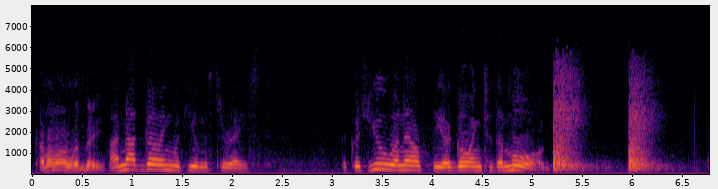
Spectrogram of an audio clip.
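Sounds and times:
speech: 0.2s - 2.4s, 3.1s - 5.4s
gunshots: 5.2s - 6.5s.

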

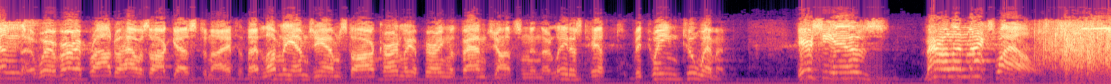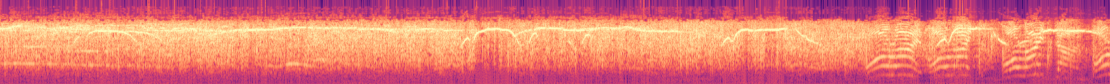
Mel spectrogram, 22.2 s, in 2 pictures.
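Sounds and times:
speech: 1.1s - 7.4s, 8.0s - 12.6s
studio audience applause greeting a guest star: 10.3s - 22.1s
bright whistles: 10.5s - 19.6s, 20.5s - 22.1s.

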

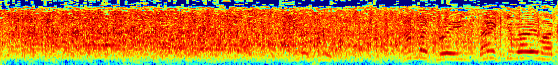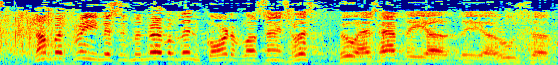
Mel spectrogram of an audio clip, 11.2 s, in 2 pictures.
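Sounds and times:
audience applause: 0.0s - 6.2s
speech: 4.4s - 11.1s.

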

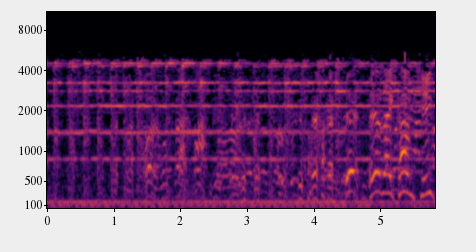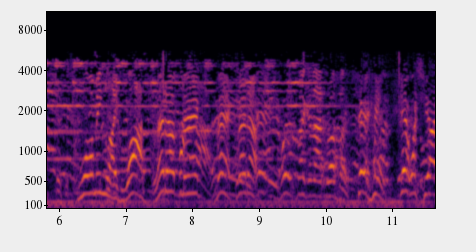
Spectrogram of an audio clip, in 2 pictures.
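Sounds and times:
fire engine bell clanging: 0.0s - 11.6s
laughter: 0.6s - 11.6s
speech: 3.8s - 11.6s
voices calling out: 4.6s - 11.6s.

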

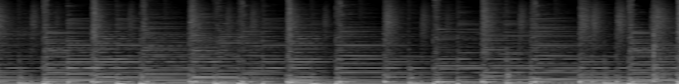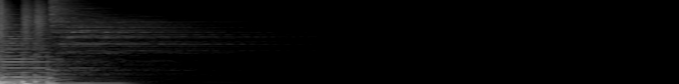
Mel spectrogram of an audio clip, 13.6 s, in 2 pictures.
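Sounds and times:
ukulele: 0.0s - 7.6s.

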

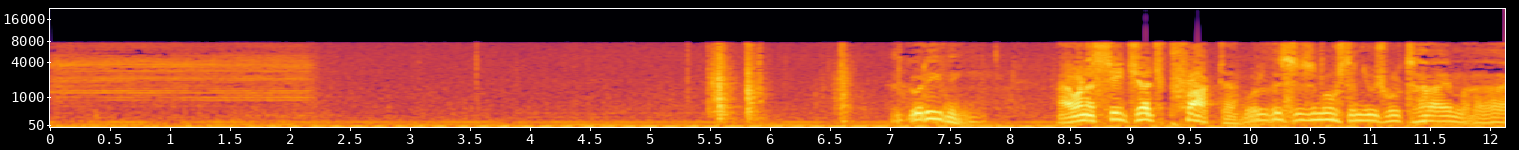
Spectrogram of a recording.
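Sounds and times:
doorbell buzzer ringing: 0.0s - 2.3s
speech: 7.2s - 7.8s, 8.4s - 12.1s.

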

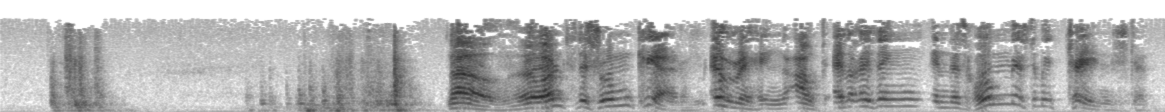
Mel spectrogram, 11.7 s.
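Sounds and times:
windows being opened: 2.5s - 4.3s
speech: 4.5s - 5.0s, 5.6s - 11.6s.

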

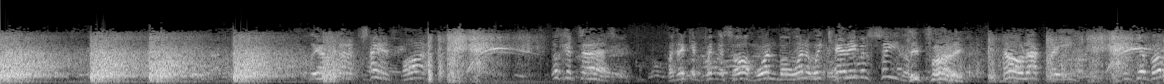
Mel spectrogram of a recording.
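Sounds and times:
gunshots in a western radio drama shootout: 0.0s - 5.2s, 9.7s - 11.6s
speech: 3.8s - 4.7s, 5.6s - 11.6s.

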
